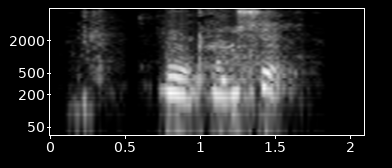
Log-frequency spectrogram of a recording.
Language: Chinese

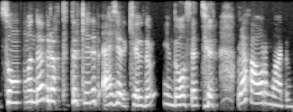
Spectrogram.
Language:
Kazakh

